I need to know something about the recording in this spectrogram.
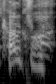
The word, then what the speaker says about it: Koch: Am I saying it right, guys? The Koch brother, the Koch brothers. It's The Koch brothers.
